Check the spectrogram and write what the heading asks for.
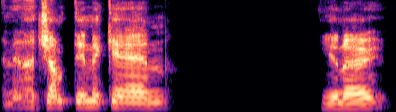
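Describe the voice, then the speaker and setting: A man's voice: a little high, flat delivery, measured pace. Frustrated man streaming live trades. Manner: frustrated, self-deprecating musing with sighs. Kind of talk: live trading commentary to viewers.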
